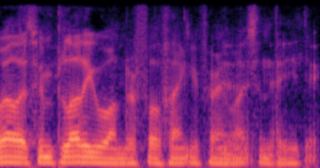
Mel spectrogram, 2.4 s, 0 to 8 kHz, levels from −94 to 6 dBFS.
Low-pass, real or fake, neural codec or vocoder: 7.2 kHz; real; none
